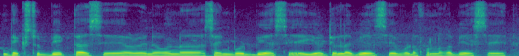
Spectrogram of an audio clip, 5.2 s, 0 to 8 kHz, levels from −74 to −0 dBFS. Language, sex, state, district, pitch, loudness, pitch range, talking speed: Nagamese, male, Nagaland, Dimapur, 140 Hz, -15 LUFS, 135-145 Hz, 175 wpm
